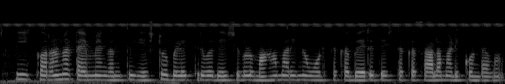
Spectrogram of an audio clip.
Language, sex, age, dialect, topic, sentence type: Kannada, female, 18-24, Central, banking, statement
